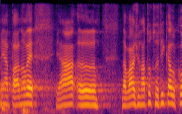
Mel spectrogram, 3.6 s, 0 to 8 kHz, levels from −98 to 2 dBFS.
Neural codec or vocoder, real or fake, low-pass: autoencoder, 48 kHz, 128 numbers a frame, DAC-VAE, trained on Japanese speech; fake; 7.2 kHz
